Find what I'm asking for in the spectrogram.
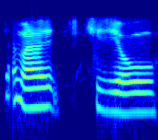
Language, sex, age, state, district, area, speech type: Bodo, male, 45-60, Assam, Kokrajhar, urban, conversation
